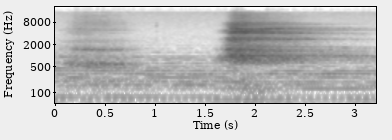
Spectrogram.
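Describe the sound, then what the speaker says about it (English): A nice deep breath at the start of a guided healing meditation: a soft, airy inhale and then a louder sighing exhale, close and unhurried, with no talking over it. "just take a nice deep breath."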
